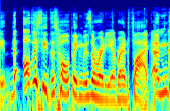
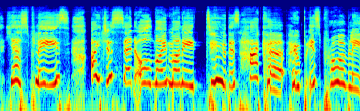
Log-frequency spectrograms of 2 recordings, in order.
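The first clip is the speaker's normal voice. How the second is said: high, loud and laughing through the words; laughing relief; 9 semitones higher, 4 dB louder, slower than usual. Retold or imitated. Laughing as she admits to Devin she sent her money away. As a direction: giggle out the confession.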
